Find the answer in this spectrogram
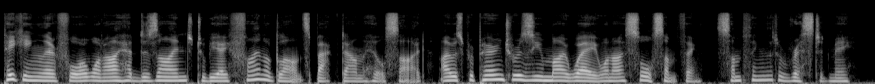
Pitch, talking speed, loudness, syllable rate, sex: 170 Hz, 200 wpm, -20 LUFS, 6.0 syllables/s, female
